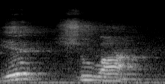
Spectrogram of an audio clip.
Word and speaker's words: Yeshua: Mas por que a gente fala Yeshua? Por causa do hebraico moderno. Pós-cativeiro babilônico, pararam de pronunciar. E no hebraico, A mais O é igual a Ye. Como que fica? Yeshua. Então é aceito Yeshua por causa da escrita em hebraico.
